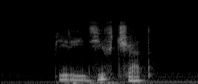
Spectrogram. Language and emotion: Russian, neutral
